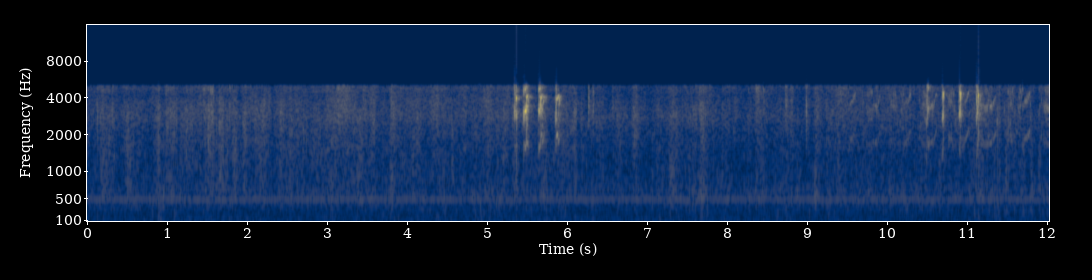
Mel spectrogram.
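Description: A bird calling in two bursts of four or five short, sharp notes, about five seconds apart, over a faint steady hum and soft scattered ticking.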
